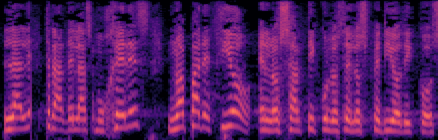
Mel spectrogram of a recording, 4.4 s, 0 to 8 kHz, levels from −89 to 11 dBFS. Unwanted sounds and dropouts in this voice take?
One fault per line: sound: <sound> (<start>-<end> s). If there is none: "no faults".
sound: dropout (0.3-0.4 s)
